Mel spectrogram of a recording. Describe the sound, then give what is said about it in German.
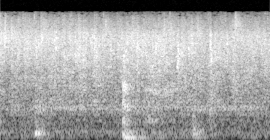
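Spätzle frying in butter in a frying pan make a steady, dense crackling sizzle throughout, with a few faint soft knocks beneath it. “Dann die Bratpfanne. Jetzt geben wir denen noch ein bisschen Farbe.”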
